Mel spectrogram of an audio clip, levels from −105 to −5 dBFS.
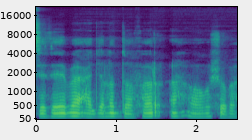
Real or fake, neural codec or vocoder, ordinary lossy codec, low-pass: real; none; none; none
